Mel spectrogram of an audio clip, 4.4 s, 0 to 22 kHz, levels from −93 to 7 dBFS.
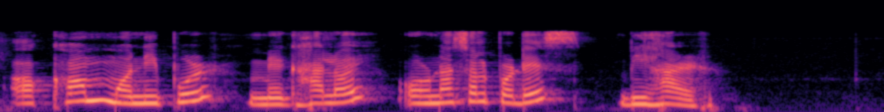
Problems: none marked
